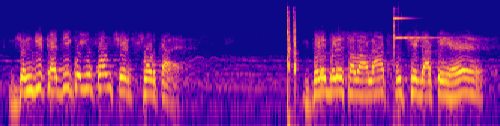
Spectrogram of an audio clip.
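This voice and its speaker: Music plays in the background as the voice holds a fairly even intonation. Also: man, high pitch for a man. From Pakistan, Punjab (Multan). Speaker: Islamic preacher. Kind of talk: religious sermon.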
